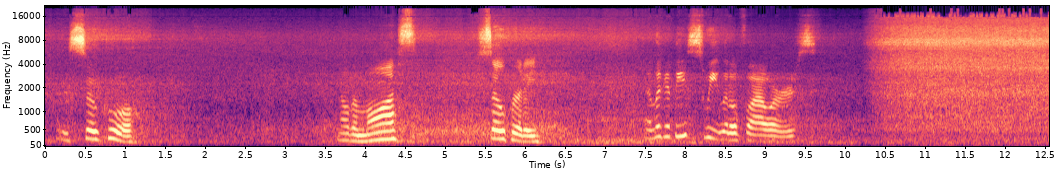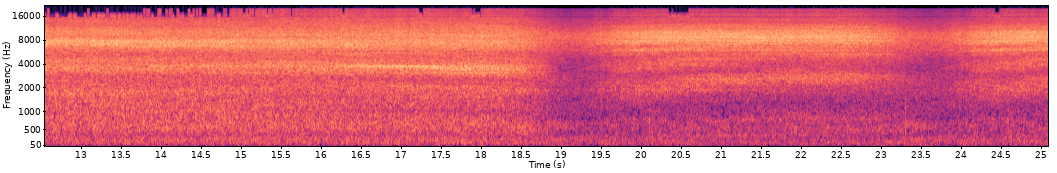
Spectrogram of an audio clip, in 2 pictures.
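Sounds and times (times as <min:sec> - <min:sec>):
rushing water: 0:00.0 - 0:09.2, 0:10.2 - 0:25.0.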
